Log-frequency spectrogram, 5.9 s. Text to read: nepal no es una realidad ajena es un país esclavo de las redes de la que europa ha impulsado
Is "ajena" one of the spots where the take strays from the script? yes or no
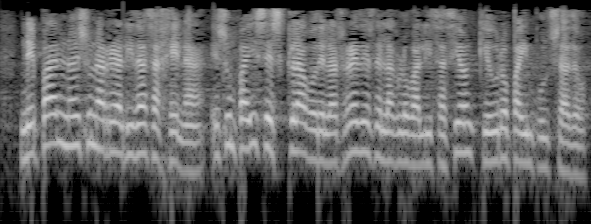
no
